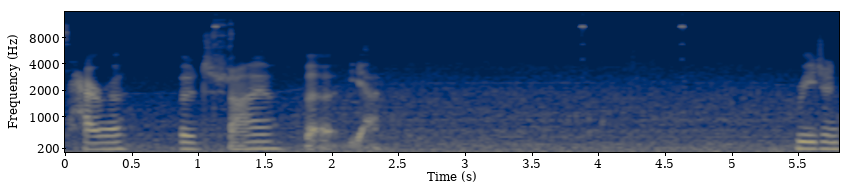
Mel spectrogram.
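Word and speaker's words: Herefordshire: to the wash okay her for sh no they a for sh yeah it works less well if you actually say it properly it's Hera shy but yeah region called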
